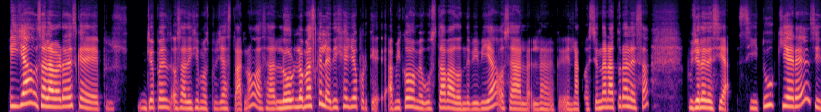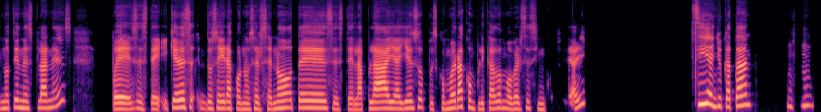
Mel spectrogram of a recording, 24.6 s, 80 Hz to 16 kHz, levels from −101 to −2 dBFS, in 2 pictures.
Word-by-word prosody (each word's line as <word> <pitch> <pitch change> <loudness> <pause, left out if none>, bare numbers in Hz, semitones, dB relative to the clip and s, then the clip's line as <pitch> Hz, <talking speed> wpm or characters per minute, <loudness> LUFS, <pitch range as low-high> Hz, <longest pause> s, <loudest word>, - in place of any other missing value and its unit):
y 285 0 +2
ya. 360 +3 +8
O 325 - 0
sea, 290 0 +5
la 265 -1 +9
verdad 265 +2 +4
es 290 - 0
que, 215 -7 0
pues, 195 0 -21
yo 220 +1 -4
pen 250 -2 -2
o 215 - -5
sea, 215 -1 -2
dijimos: 210 -1 -5
"Pues, 200 -1 -14
ya 210 - -3
está", 205 - -4
¿no? 300 +4 -7
O 225 -3 -3
sea, 200 -1 -3
lo 230 +3 +3
lo 265 +1 +3
más 290 0 +4
que 360 - 0
le 260 -7 +2
dije 240 +4 -3
yo 275 +1 -1
porque 225 -3 -11
a 210 - -2
mí 220 +1 -5
como 270 +1 +1
me 215 -4 -4
gustaba 210 +2 0
donde 190 0 -4
vivía, 205 - -1
o 215 - -5
sea, 195 -2 0
la 175 0 -8
la 175 -2 -8
eh, 185 - -10
la 185 0 -4
cuestión 185 +5 -7
de - - 0
la 240 - +5
naturaleza, 265 0 -1 0.6
pues, 225 -1 -4
yo 235 - +8
le 240 - +5
decía: 215 -2 0
"Si 215 -2 -10
tú 310 +3 -1
quieres 285 +3 +4 0.2
y 240 -4 -3
no 215 +1 -4
tienes 225 -2 -1
planes, 250 - -3 0.6
pues, 190 +1 +2
este, 190 -1 -3
y - - -9
quieres, 240 +2 +2
no 205 0 -6
sé, 215 +2 -1
ir 215 - +1
a - - +1
conocer 190 0 -4
cenotes, 225 +2 +1
este, 180 -1 -7
la 175 0 -2
playa", 210 0 +3
y 210 +2 -2
eso, 220 +3 -3
pues, 195 -7 -12
como 200 +2 -3
era 250 +3 +4
complicado 205 -1 -4
moverse 195 0 -4
sin 185 -4 -10
coche 280 - -35
de - - -3
ahí 360 - -1 1.6
sí, 350 +2 +6
en 320 -6 +5
Yucatán, 290 +4 +3 0.5
ujú. 295 +3 -7
220 Hz, 205 wpm, -23 LUFS, 200-260 Hz, 1.6 s, la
